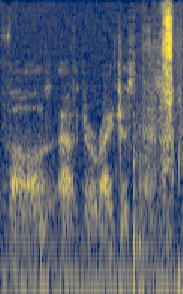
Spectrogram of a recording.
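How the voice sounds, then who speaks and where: The speaker is whispering in a soothing tone. Noticeable background noise can be heard. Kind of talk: whispered ASMR scripture reading for sleep. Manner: whispered, soft-spoken, soothing.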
